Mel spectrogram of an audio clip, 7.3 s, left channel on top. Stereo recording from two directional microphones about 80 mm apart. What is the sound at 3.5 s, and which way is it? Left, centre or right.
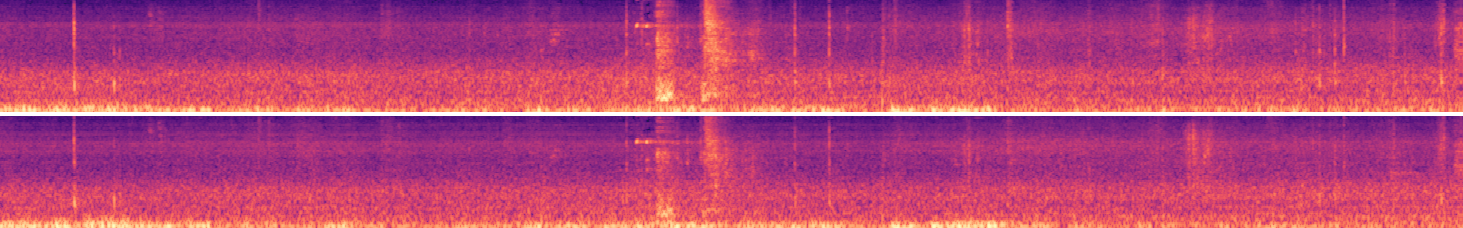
Vehicle, left.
